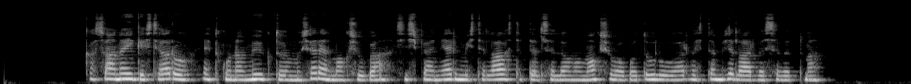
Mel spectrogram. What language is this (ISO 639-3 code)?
est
